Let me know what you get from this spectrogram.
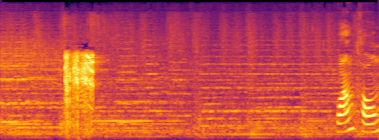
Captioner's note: camera shatters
